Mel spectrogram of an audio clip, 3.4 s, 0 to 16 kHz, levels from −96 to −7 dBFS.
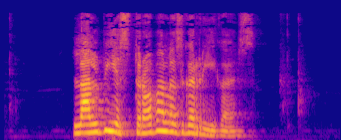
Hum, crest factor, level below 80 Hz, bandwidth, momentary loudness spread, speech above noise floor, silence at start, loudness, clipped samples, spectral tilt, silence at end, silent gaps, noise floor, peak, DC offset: none; 20 dB; -64 dBFS; 11.5 kHz; 14 LU; 55 dB; 0.75 s; -21 LUFS; under 0.1%; -5 dB/octave; 0.9 s; none; -76 dBFS; -4 dBFS; under 0.1%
